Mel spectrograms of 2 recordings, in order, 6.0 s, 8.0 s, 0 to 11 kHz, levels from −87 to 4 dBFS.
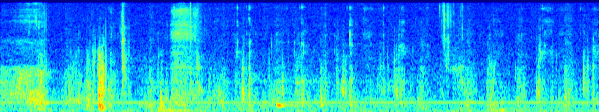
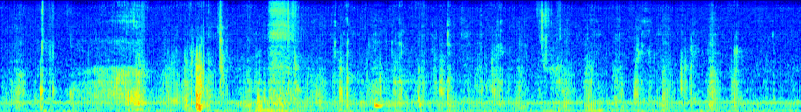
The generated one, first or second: second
